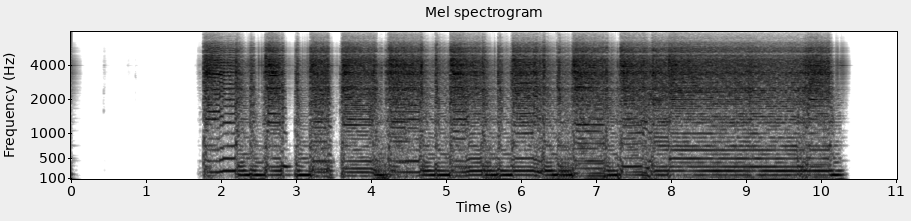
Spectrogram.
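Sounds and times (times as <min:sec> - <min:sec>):
Hagström guitar rhythm riff: 0:01.7 - 0:10.4.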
